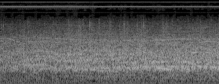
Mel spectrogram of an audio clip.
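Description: Stadium crowd at a 1981 rugby league match between Parramatta and Manly roars and applauds after a Parramatta try, a dense, sustained wash of cheering and clapping throughout.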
